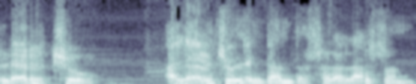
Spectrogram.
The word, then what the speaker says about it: Sara Larsson: Sara Larsen. – Sí, perdón que te voy a corregir, pero se dice Sara Larsson. – Larsson. – Okay. Larsson. Así, que así se pronuncia en sueco, Sara Larsson.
